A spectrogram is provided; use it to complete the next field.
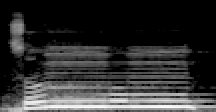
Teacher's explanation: Maka ditekan dan ditahan kurang lebih 2 sampai 3 harokat. Summum, dan didengungkan ya, didengungkan berbunyi seperti huruf mim. Ini ada tanda mimnya, disebut iklab ya.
